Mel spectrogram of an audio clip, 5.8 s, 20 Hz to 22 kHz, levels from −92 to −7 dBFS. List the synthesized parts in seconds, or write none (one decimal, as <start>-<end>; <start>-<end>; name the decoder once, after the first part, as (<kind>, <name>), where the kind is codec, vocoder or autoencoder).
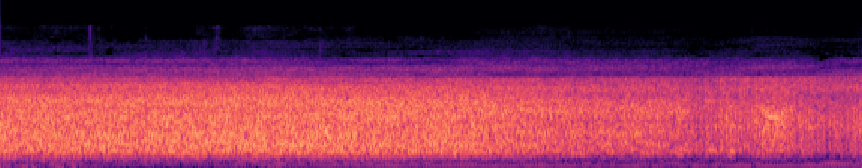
none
